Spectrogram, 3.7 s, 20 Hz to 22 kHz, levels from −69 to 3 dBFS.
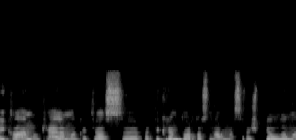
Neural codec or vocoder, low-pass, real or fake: none; 10.8 kHz; real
